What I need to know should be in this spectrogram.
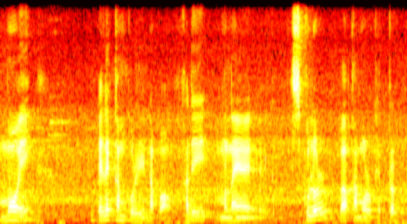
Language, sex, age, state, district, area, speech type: Assamese, male, 18-30, Assam, Goalpara, rural, spontaneous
